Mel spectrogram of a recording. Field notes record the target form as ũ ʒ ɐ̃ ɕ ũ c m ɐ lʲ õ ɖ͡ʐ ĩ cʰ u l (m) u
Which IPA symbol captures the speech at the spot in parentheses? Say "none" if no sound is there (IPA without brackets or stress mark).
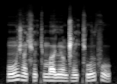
f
